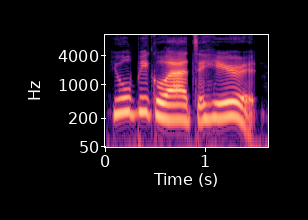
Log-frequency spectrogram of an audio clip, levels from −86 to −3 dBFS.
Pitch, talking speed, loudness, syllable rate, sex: 210 Hz, 220 wpm, -15 LUFS, 4.1 syllables/s, female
